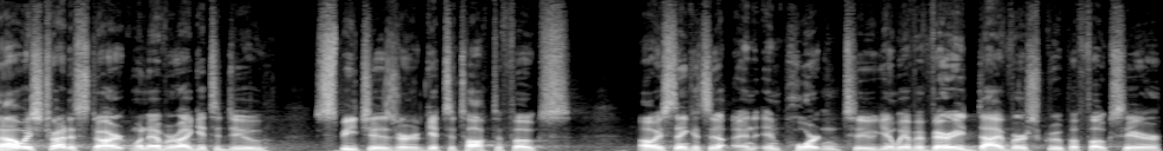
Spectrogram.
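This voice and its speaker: A man speaks with a Texan accent and a fairly high pitch. His pitch variation is ordinary. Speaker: business executive. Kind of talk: keynote speech. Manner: halting, clearing throat.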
